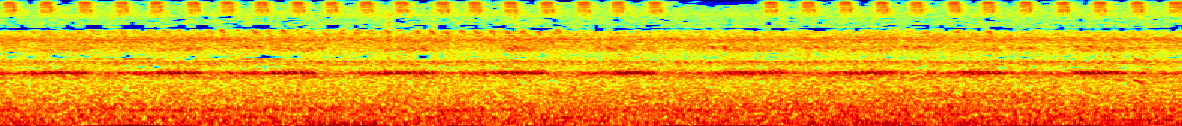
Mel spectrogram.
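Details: Evening crickets near a deck chirping in regular short bursts about every half second, a high fine trill overhead and a dense low background hum.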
